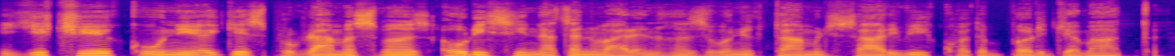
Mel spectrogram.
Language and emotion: Kashmiri, neutral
